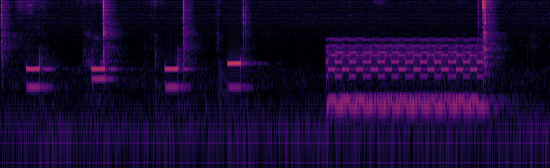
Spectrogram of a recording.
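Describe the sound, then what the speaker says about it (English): An Intermax Voice desk phone gives a few short electronic beeps, then breaks into a loud sustained multi-tone ring lasting about a second, heard alone with no talking. "Phone begins ringing"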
